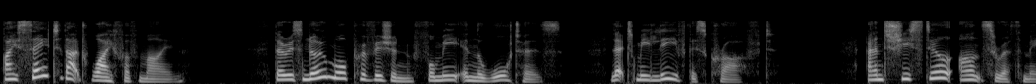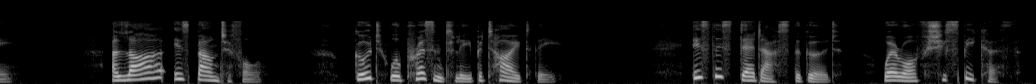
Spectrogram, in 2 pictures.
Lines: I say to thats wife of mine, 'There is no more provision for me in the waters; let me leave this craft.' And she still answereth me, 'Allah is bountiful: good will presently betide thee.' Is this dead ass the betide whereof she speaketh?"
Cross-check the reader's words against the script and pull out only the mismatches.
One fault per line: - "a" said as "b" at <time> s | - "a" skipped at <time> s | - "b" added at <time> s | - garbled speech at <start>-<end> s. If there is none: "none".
- "thats" said as "that" at 0.6 s
- "betide" said as "good" at 18.4 s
